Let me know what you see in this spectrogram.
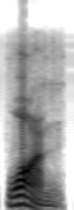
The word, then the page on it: warm: American English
